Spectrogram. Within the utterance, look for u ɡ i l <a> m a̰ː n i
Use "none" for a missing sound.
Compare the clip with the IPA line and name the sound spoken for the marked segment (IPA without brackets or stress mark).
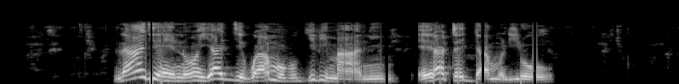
i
